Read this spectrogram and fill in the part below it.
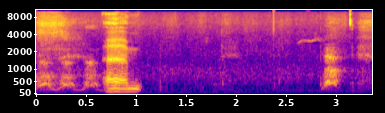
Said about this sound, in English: Uh-oh. We do have what looks like a loose dog.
